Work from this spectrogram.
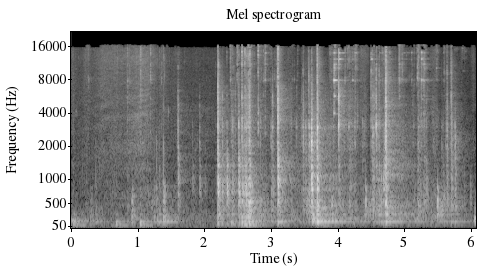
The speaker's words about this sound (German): Ja, ich habe jetzt halt mehrfach den Schlüssel umgedreht, dass wirklich auch der Schließbolzen drinnen ist.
